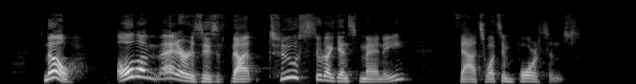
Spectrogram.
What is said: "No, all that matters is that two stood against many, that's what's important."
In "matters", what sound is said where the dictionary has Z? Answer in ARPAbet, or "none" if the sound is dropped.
Z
